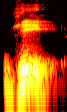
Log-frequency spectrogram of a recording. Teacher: it's voiced and aspirated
